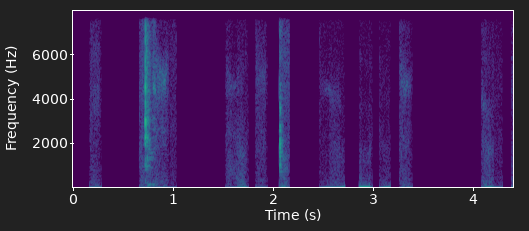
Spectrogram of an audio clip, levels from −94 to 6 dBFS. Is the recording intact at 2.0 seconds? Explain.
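No. From 0.82 to 2.06 s the speech gives way to steady, featureless noise for about 1.24 s, so 2.0 s falls inside the gap. This is likely sound dropped by the voice detector: the sender treated the speech as background and stopped transmitting, and the receiver filled in comfort noise until transmission resumed.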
